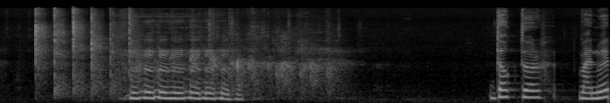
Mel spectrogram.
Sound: audience clapping; laughing

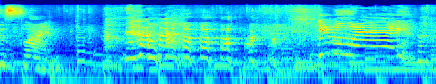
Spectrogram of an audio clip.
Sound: laughter

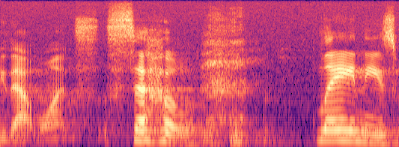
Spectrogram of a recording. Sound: laughing

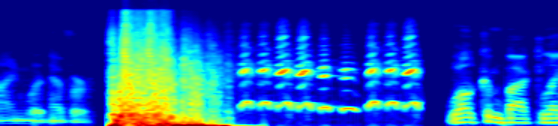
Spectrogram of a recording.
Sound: giggling

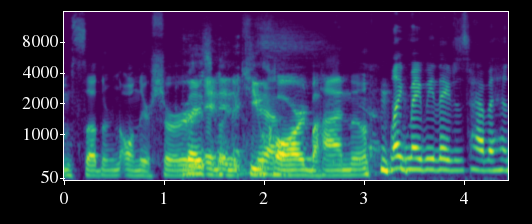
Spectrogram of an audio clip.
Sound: chuckles

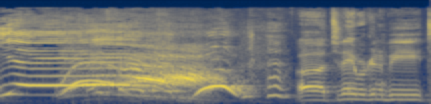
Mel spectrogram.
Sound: cheers

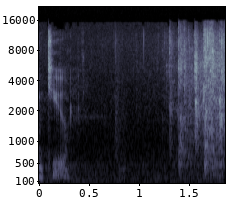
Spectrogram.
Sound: applause

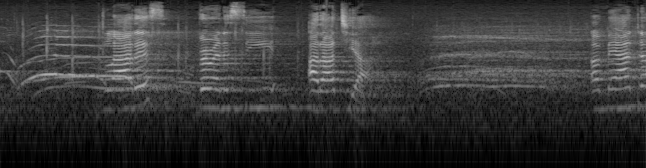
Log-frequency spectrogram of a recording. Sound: applause; applause

